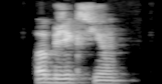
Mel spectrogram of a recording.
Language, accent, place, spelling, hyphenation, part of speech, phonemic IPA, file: French, France, Lyon, objection, ob‧jec‧tion, noun, /ɔb.ʒɛk.sjɔ̃/, LL-Q150 (fra)-objection.wav
- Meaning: objection (all meanings)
